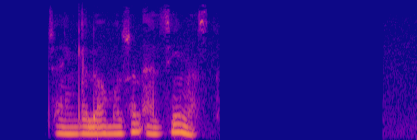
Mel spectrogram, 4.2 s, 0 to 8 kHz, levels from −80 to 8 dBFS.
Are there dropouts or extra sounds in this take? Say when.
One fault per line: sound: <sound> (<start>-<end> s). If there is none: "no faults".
no faults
